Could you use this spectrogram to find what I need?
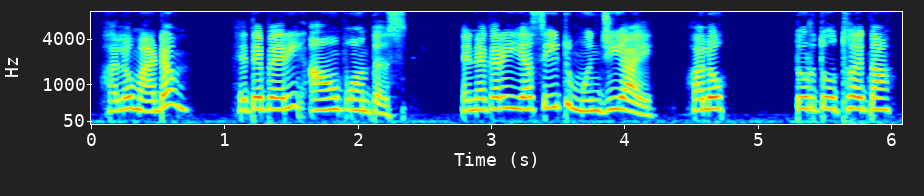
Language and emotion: Sindhi, angry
